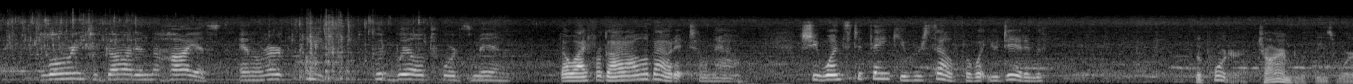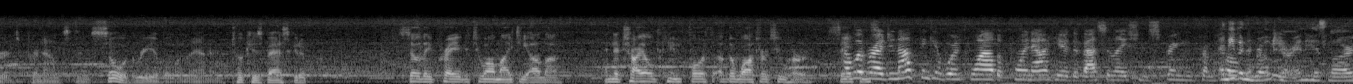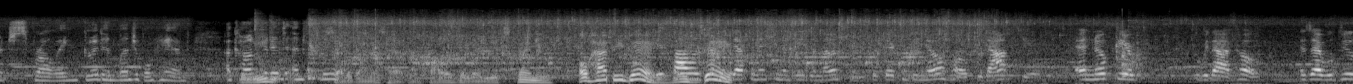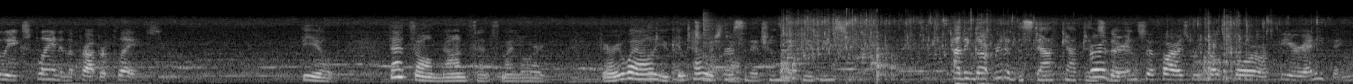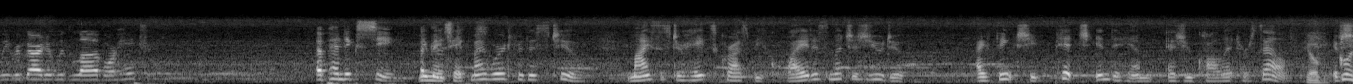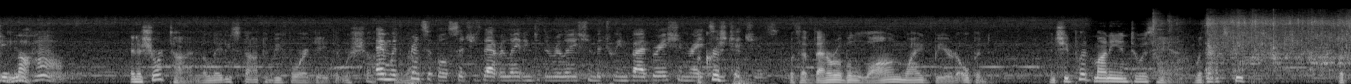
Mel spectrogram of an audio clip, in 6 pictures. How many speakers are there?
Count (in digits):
6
